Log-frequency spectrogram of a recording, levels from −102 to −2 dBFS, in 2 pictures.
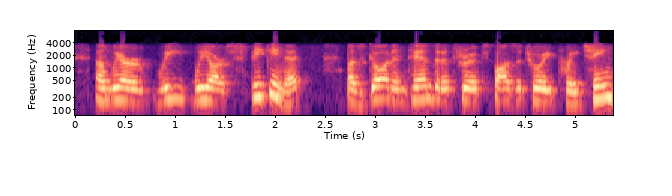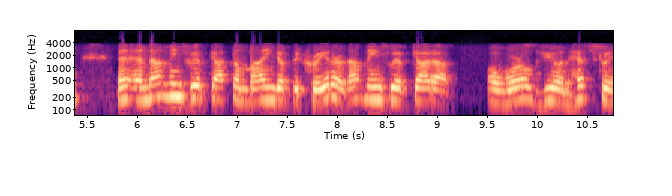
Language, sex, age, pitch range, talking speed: English, male, 50-69, 155-185 Hz, 195 wpm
